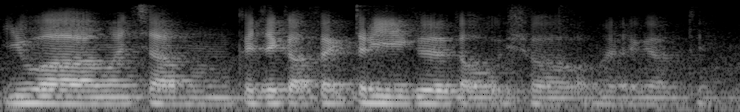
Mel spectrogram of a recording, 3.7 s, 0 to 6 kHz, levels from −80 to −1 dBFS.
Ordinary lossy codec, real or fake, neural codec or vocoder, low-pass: none; real; none; 5.4 kHz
